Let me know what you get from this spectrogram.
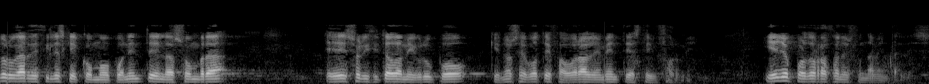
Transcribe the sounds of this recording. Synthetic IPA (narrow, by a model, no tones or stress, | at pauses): und̪oluɣ̞aɾðeθileske̞ko̞mo̞po̞nẽ̞nt̪eːnlaso̞mbɾa | e̞so̞liθit̪að̞oamiɣ̞ɾupo̞ke̞no̞se̞β̞o̞t̪e̞faβ̞o̞ɾaβ̞le̞mẽ̞nt̪e̞est̪e̞iɱfo̞̰ɾme̞ | ieʎo̞po̞ɾð̞o̞sraθo̞nesfund̪a̰ment̪a̰le̞s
